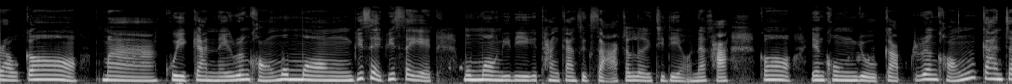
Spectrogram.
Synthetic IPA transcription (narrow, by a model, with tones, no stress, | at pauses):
ɾa˧wkɔː˥˩ | maː˧kʰu˧jka˧nːa˧jɾɯ˥˩əŋkʰɔː˩˦ŋmu˧mːɔː˧ŋpʰi˦˥seː˨˩t̪̚pʰi˦˥seː˨˩t̪̚mu˧mːɔː˧ŋdiː˧diː˧t̪ʰaː˧ŋkaː˧nsɯ˨˩k̚saː˩˦ka˧nlɤː˧jt̪ʰiː˧di˧əwna˦˥kʰa˦˥kɔː˥˩ | ja˧ŋkʰo˧ŋjuː˨˩ka˨˩p̚ɾɯ˥˩əŋkʰɔː˩˦ŋkaː˧nt͡ɕa˨˩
